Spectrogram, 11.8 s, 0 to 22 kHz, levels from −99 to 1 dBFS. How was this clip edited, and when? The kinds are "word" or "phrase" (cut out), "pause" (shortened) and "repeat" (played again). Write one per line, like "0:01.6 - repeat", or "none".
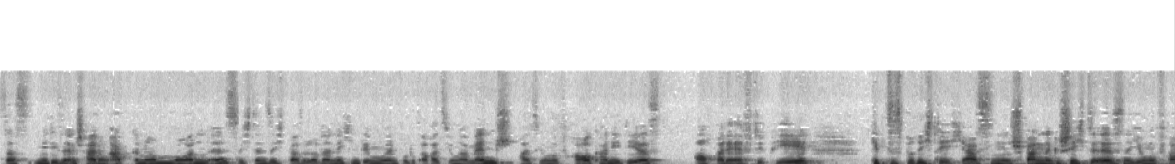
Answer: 0:02.4 - word
0:03.0 - word
0:04.2 - word
0:05.2 - word
0:09.3 - word
0:09.8 - word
